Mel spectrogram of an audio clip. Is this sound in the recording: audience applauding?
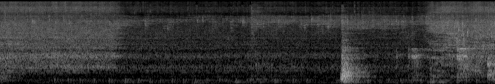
no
